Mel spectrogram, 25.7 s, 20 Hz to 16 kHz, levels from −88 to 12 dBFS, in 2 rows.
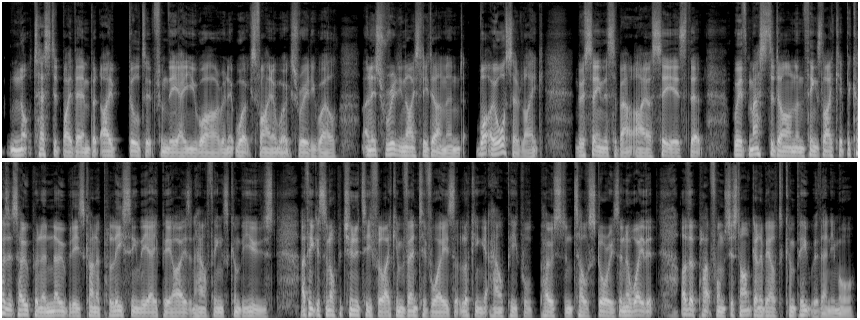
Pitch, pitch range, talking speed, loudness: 85 Hz, 80-100 Hz, 210 wpm, -17 LUFS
